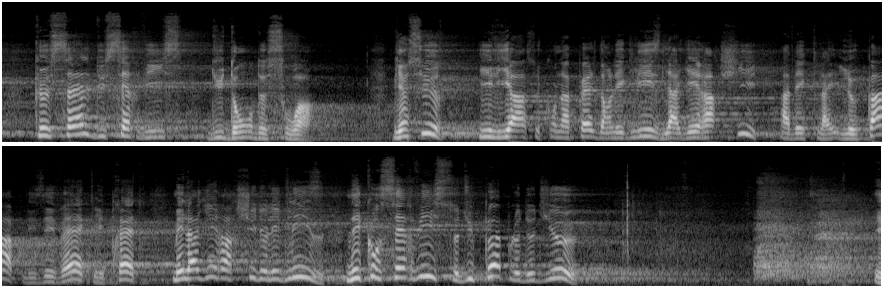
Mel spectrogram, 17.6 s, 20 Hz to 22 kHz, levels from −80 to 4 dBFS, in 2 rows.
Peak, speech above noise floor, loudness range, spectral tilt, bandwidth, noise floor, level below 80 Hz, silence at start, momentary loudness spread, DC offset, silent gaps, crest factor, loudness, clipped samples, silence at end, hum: 0 dBFS; 27 dB; 4 LU; -5 dB/octave; 16 kHz; -47 dBFS; -66 dBFS; 0 s; 14 LU; under 0.1%; none; 22 dB; -21 LUFS; under 0.1%; 0 s; none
